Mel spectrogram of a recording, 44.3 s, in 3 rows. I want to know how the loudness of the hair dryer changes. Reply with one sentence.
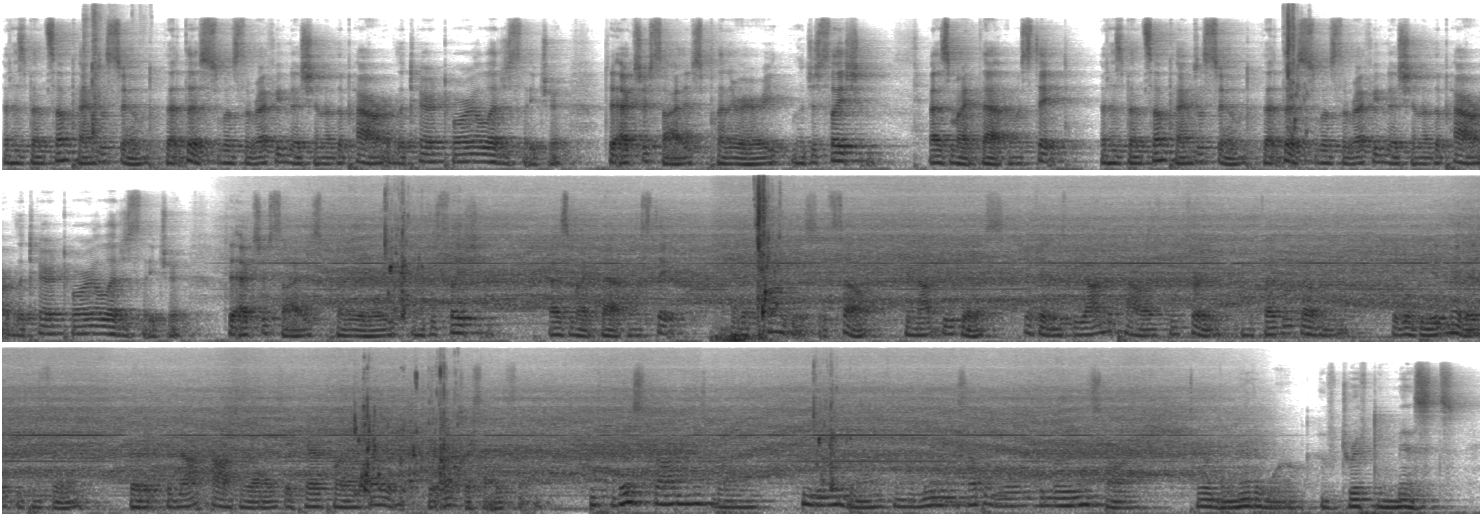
The volume of the hair dryer stays about the same.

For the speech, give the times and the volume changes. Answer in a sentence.
The speech can be heard from 0.0 to 44.2 s, at a steady volume.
